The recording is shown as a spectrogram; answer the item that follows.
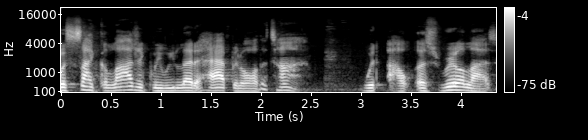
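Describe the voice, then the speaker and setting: A soft-spoken man talks with an American accent. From New York City, South Bronx. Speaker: financial literacy educator. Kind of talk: workshop presentation.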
